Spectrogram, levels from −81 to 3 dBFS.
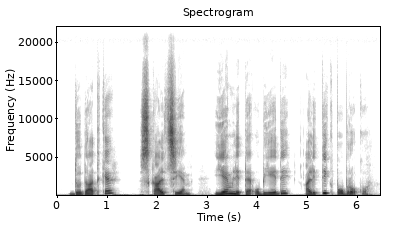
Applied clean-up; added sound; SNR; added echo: none; none; none; none.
